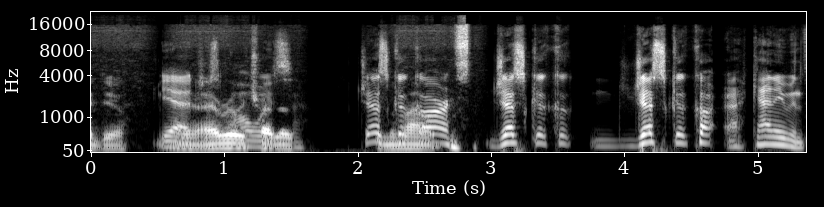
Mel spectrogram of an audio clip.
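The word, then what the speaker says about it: Jessika Carr: right but every time they say it it sounds like Jess kakar so she's Jess kakar well you listen to commentary more than I do yeah Jess car Jessica Jessica car I can't even say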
